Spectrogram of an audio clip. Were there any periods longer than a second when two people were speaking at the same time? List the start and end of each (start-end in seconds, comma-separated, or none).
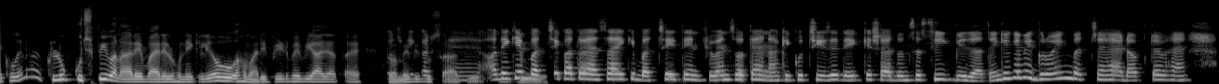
3.9-5.5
